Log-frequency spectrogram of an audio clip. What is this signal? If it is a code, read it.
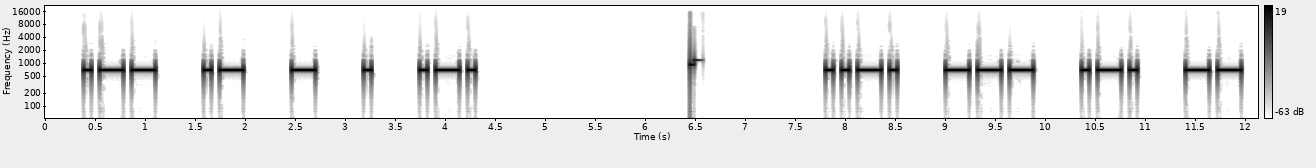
Morse code, heard as a keyed tone, about 15 wpm, spaced as for 11 wpm, 700 Hz. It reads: WATER FORM
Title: 2x Character Spacing - Top 300 Words - 15wpm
